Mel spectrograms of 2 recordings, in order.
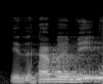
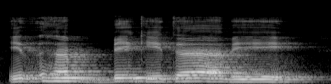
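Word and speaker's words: اذهب بكتابي: ഇദ്ഹബ് ബി എന്നല്ല, ഇദ്ഹബി ഒറ്റ ശബ്ദമുള്ള ഭാഗം മാത്രം. ഇദ്ഹബി കിതാബി.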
